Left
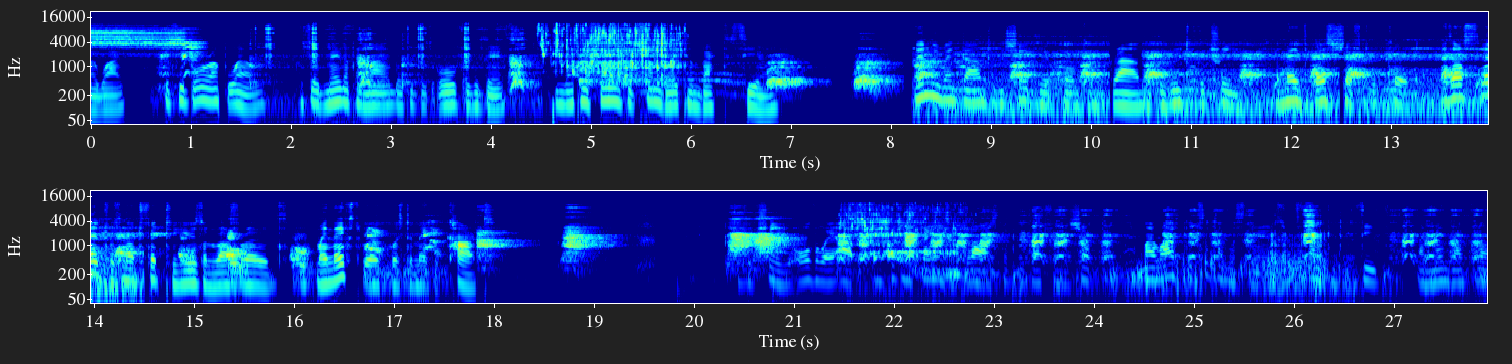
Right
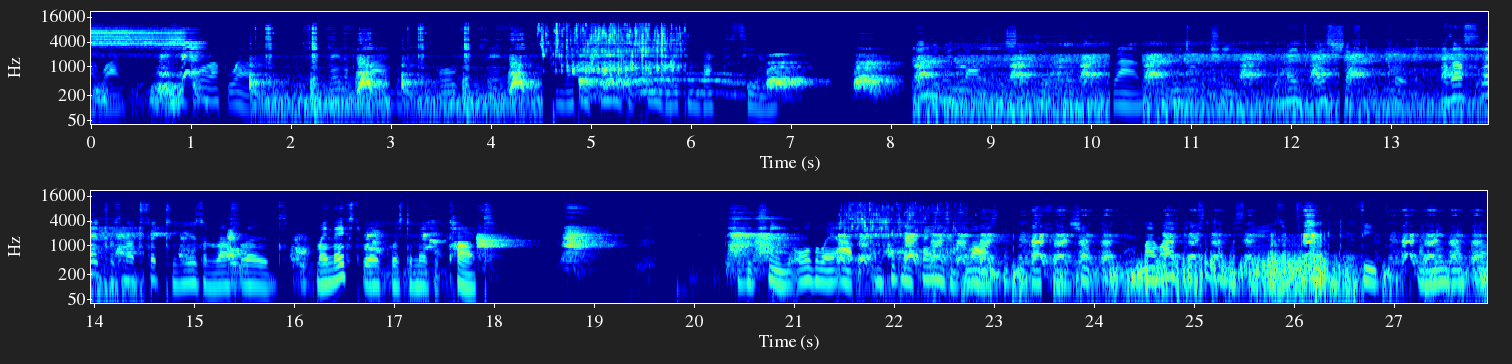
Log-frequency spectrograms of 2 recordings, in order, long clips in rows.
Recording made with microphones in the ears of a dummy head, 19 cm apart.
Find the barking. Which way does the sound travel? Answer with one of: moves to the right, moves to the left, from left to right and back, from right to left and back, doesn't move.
from right to left and back.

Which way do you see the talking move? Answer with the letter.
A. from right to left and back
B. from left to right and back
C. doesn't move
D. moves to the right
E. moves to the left
D.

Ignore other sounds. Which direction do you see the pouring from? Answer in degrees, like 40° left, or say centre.
70° left.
